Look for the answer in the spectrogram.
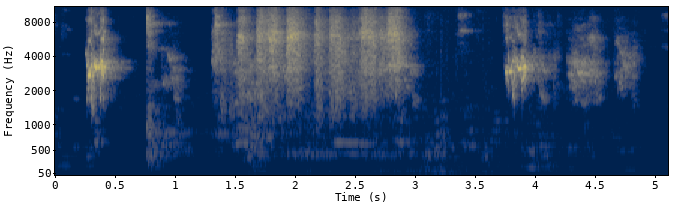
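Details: Bred budgerigars in a happy, playful flock: a sharp chirp, then a long buzzy, grating stretch of chatter, followed by several short clear chirps.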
